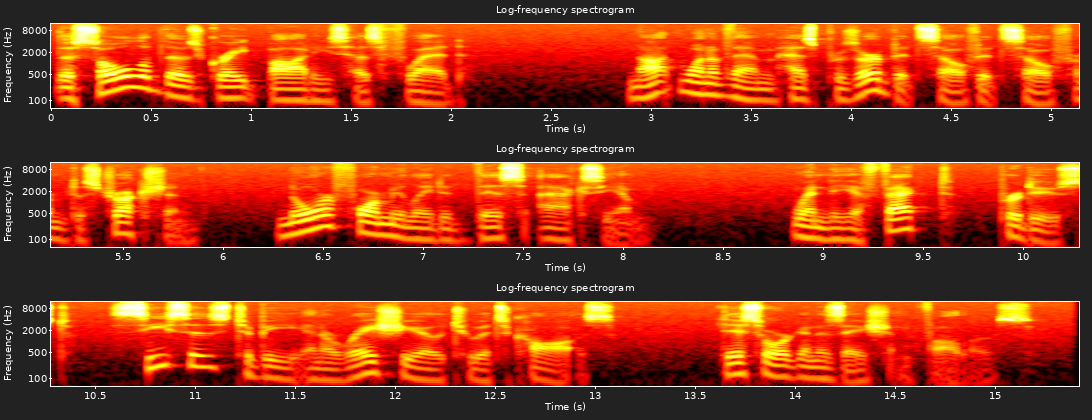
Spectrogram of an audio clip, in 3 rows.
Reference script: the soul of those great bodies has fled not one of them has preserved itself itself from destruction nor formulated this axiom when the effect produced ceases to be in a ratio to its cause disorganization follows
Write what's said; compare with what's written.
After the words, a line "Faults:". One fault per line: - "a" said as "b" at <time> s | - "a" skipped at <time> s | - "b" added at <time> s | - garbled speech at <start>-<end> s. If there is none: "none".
the soul of those great bodies has fled not one of them has preserved itself itself from destruction nor formulated this axiom when the effect produced ceases to be in a ratio to its cause disorganization follows
Faults:
none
